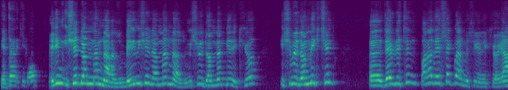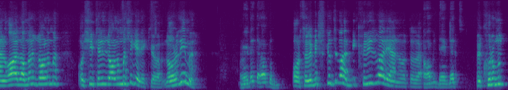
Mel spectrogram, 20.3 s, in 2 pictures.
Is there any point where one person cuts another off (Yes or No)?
No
